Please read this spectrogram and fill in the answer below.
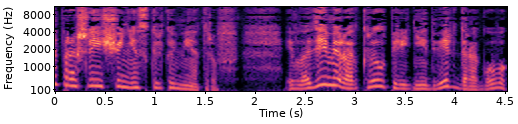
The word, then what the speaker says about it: Владимир: Владимир с ударением на мир».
